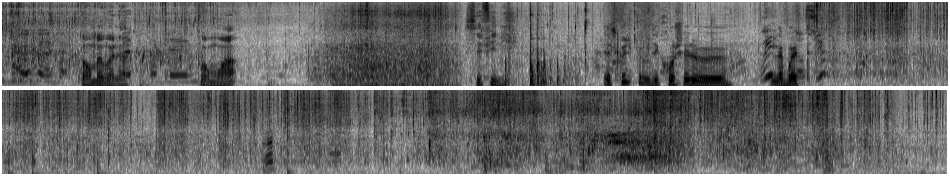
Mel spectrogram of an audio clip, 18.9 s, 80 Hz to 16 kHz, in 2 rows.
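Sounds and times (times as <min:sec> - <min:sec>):
light watery trickles: 0:00.0 - 0:03.5, 0:05.6 - 0:18.9
speech: 0:00.8 - 0:02.5, 0:04.7 - 0:05.2, 0:06.0 - 0:08.2
plastic bag wrapped around a digital audio recorder crinkling: 0:07.9 - 0:18.9.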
